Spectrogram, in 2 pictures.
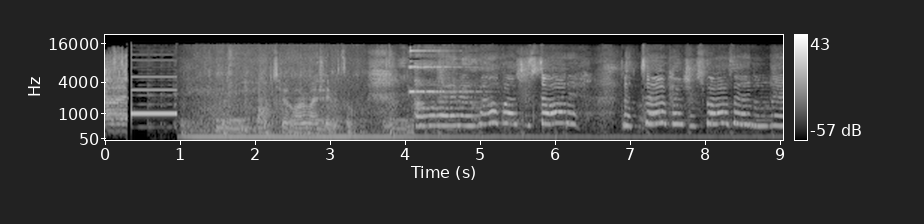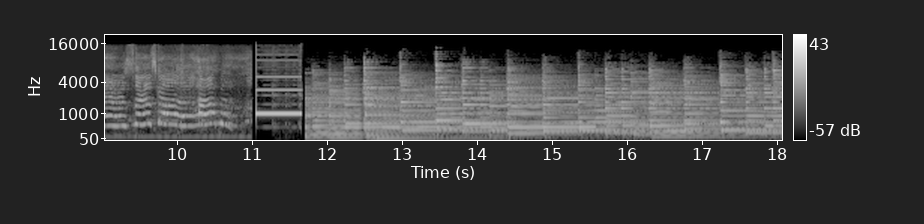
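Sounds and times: woman singing unaccompanied: 1.5s - 11.0s
test-tone beep: 11.1s - 11.7s
piano music: 11.7s - 18.0s.

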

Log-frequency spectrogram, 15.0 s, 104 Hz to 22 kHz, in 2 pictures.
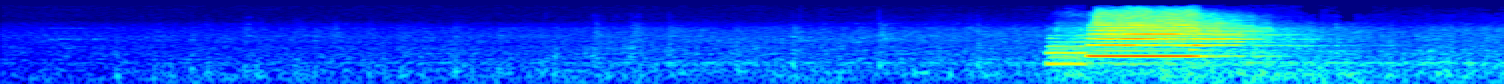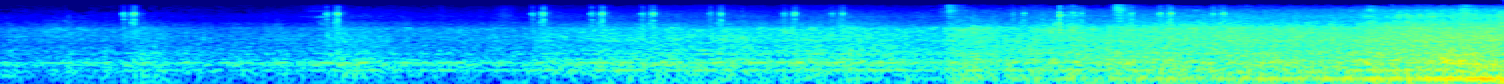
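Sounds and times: locomotive whistle blast: 5.2s - 6.4s.

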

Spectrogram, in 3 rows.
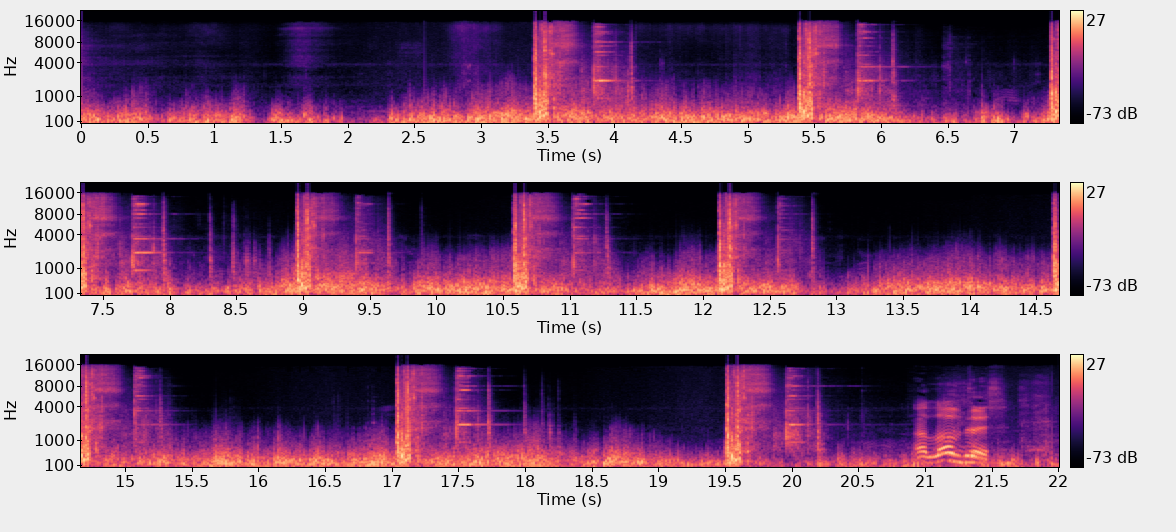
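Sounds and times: steel plate target clanging: 3.4s - 4.2s, 5.4s - 6.3s, 7.3s - 8.3s, 10.6s - 11.4s, 12.2s - 12.9s, 14.7s - 15.5s, 17.1s - 18.1s, 19.6s - 20.4s
rifle shots: 3.4s - 4.3s, 5.4s - 6.2s, 7.2s - 8.1s, 8.9s - 9.8s, 10.6s - 11.4s, 12.1s - 12.9s, 14.6s - 15.4s, 17.0s - 17.8s, 19.5s - 20.3s.

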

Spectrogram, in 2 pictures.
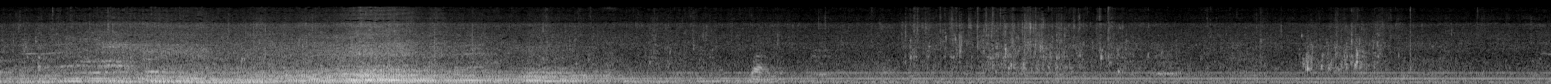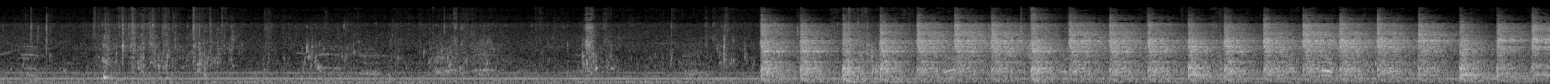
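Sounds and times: water splashes: 0.0s - 24.6s
steady low hum: 0.0s - 30.9s
water pouring into plastic tubs: 8.9s - 14.3s, 16.4s - 20.6s.

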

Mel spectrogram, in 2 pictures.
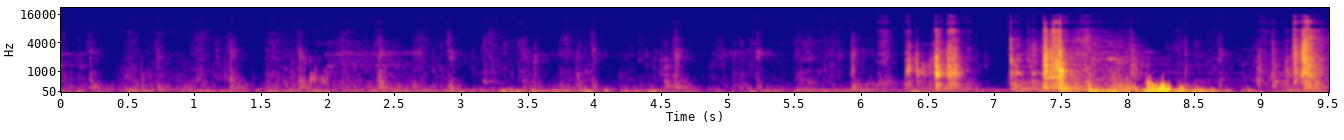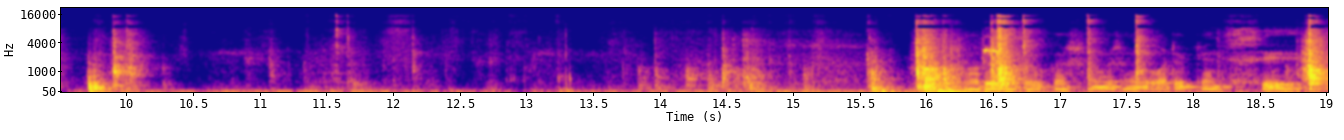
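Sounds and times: heavy door thumps: 15.6s - 16.5s.

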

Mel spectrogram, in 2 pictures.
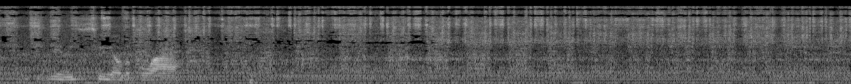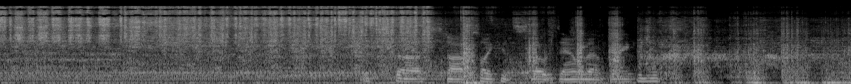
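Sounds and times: water spray hissing: 0.0s - 13.4s.

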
